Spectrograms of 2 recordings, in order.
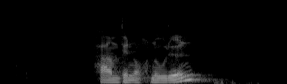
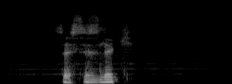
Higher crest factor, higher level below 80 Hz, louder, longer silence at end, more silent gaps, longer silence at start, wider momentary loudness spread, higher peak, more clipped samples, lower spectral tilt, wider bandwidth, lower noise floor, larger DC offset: about the same, 20 dB vs 22 dB; second, -70 dBFS vs -60 dBFS; about the same, -34 LUFS vs -34 LUFS; second, 0.7 s vs 1 s; neither; first, 0.95 s vs 0.55 s; second, 6 LU vs 10 LU; about the same, -18 dBFS vs -16 dBFS; neither; first, -8 dB/octave vs -5.5 dB/octave; about the same, 11 kHz vs 11 kHz; first, -83 dBFS vs -74 dBFS; neither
